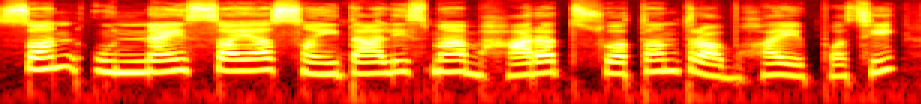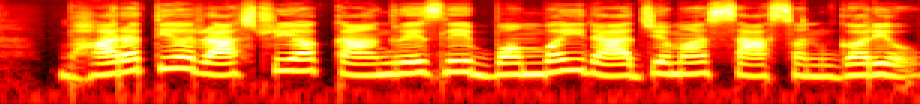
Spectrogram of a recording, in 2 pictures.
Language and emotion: Nepali, neutral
